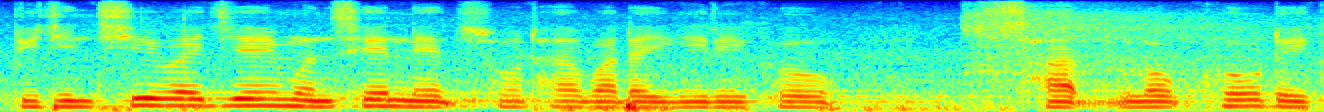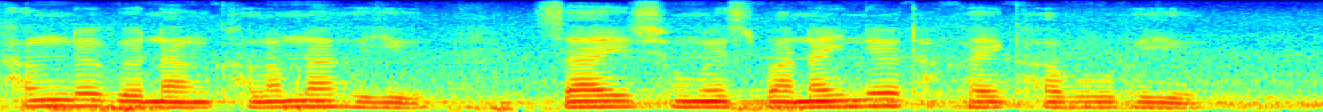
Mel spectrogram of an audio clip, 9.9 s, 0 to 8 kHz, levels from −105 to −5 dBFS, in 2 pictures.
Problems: constant background noise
